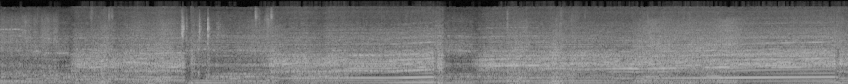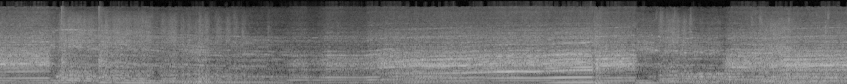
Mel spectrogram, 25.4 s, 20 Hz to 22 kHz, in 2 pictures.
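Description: Race car engine in a racing video game, revving and shifting through gears on a practice lap, with repeated rising and falling engine whines over about 25 seconds.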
